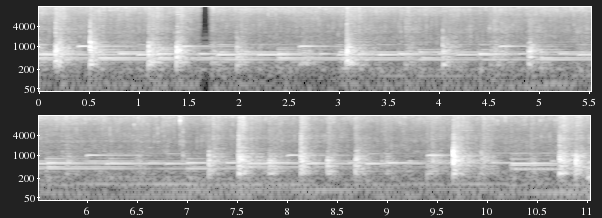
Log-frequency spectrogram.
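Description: Gravy sizzles softly in a pan while a spoon stirs it with repeated scraping strokes in a quiet, steady rhythm that keeps going throughout.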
